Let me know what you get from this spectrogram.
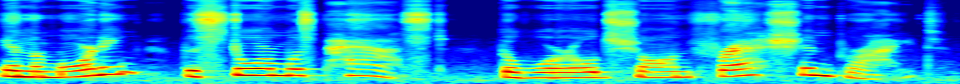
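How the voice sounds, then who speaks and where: A woman reading a picture book aloud to children in an expressive, unhurried way, with small asides to her listeners. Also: on the high side, vocal fry. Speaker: children's storytime reader at a library.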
